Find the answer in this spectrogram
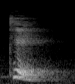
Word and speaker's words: que: We pronounce automatically que. When U is in the middle of Q and E, we will pronounce que.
